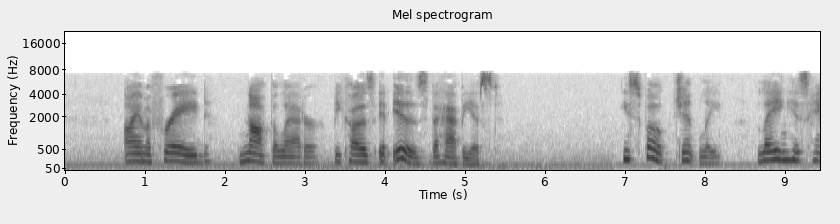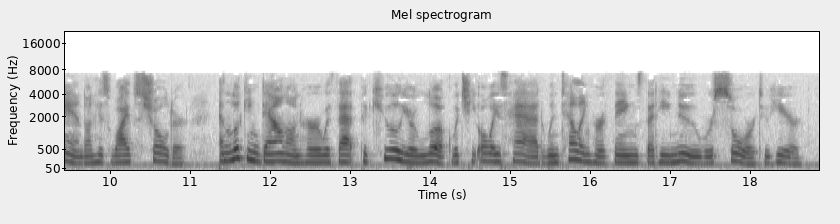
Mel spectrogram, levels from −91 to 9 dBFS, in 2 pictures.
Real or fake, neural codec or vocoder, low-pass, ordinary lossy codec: real; none; 7.2 kHz; MP3, 32 kbps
